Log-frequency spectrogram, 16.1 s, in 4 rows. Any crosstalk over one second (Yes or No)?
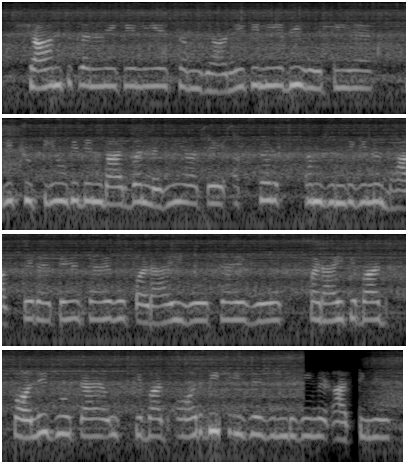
No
